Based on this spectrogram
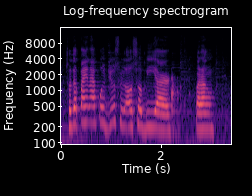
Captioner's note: clang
